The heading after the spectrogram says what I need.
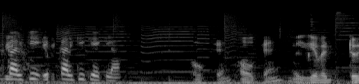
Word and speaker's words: Kalki Koechlin: Kalki Koechlin is how it is pronounced, or Koechlin? No, it's Kalki Koechlin.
